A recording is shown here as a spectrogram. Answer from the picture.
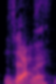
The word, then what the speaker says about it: Sattva: So I know that you are a Sattva, is that how you say it? Sattva yoga teacher? – Sattva, yes. Yeah.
